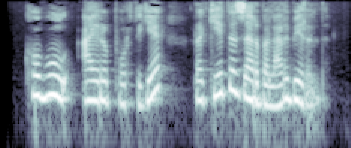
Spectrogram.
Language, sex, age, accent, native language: Uzbek, female, under 19, Andijon, Uzbek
